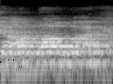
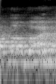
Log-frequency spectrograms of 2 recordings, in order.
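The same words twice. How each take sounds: First: Allahu Akbar with the k of Akbar fully stopped; correct takbir. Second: Allahu Akbar with the k of Akbar left loose and breathy; wrong takbir. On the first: Teacher showing students the right takbir, firm k stop. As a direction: close the k in Akbar firmly before releasing. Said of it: "jangan Allahu Akbar". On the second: Teacher showing students the takbir to avoid, loose k. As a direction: let the k in Akbar leak air. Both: Shown as a demonstration.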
